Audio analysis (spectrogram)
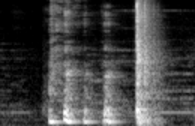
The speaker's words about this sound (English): You kick in the door, and Nemea goes flying.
